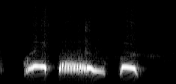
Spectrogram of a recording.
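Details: Spotted dove giving a full Thổ-voice coo phrase meant to stimulate captive birds to call and fight: a short arched note, a long tremulous coo sliding lower, then another short arched note.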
